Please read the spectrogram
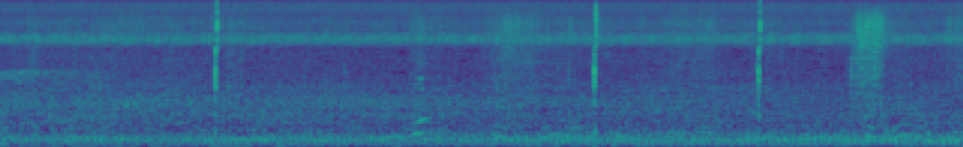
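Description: Steady high-pitched insect chorus, crickets or cicadas, with three sharp clicks about a second and a half, four and five seconds in, and a short rustle near the end.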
